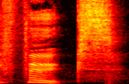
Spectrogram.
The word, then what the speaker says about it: Fuchs: Jamie Fuchs, JL Fuchs on X. Lying, and it rhymes with runt. Lying, runt with a C at the front.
